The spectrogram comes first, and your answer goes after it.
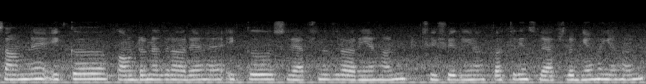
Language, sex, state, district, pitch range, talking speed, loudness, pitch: Punjabi, female, Punjab, Fazilka, 210-230 Hz, 185 wpm, -14 LUFS, 220 Hz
